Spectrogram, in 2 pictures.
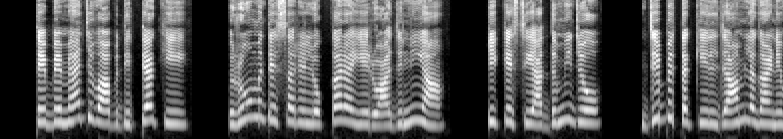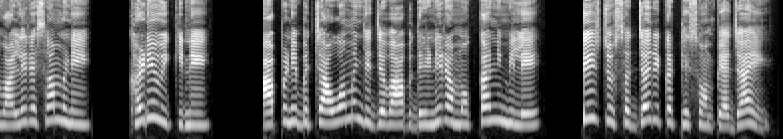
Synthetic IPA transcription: t̪eːbemɛ̃ːd͡ʒɐʋaːbd̪ɪt̪ejaki | ɾoːmd̪eːsaɾeloːkãɾajeɾaːd͡ʒnia | kikeːsiaːd̪mid͡ʒo | d͡ʒeːbet̪ɐkːiɪlzaːmlɐɡaːɽ̃eʋaːleɾesaːmɽ̃e | kʰɐɽeɦʊikɪne | aːpɽ̃ebɐt͡ʃaːuãmɐ̃nd͡ʒd͡ʒɐʋaːbd̪eːɽ̃eɾamɔːkanimɪle | t̪eːsd͡ʒosɐd͡ʒaɾekɐʈʰesɔ̃ːpjad͡ʒaːeː

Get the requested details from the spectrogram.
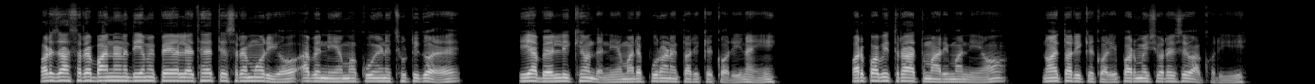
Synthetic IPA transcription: pɐɾd͡zaːsɾɛbaːnəɽ̃ɛ̃d̪iaːmɛ̃pɛːlɛt̪ʰɛt̪eːsɾɛmɔɾijɔʔa̰ːbɛnɪjəmakuɪɽ̃ɛt͡sʰʊʈiɡɔɛ | kiaːbɛlɪkʰiɔ̃ːnd̪ɛnɪjəmaɾɛpʊɾaɽ̃ɛt̪ɔɾiːkɛkɔɾinãːĩ | pɐɾpɐʋɪt̪ɾəaːt̪maɾimaːnɪjɔ | nɔɛt̪ɔɾiːkɛkɔɾipɐɾmeːʃwəɾais̬eːʋakɔɾii

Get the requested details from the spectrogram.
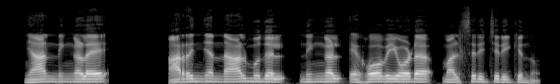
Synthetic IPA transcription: ɲaːnniŋːɐɭe̞ | ɐriɲːɐnaːɭmuðɐlniŋːɐɭje̞ɦo̞ːʋɐjo̞ːɽɨmɐlsɐɾit͡ɕːiɾikʲːunːu

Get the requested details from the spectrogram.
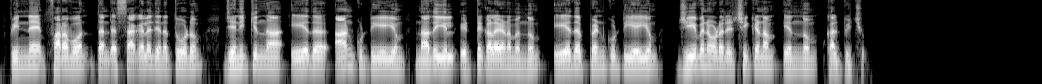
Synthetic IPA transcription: pinːe̞fɐrɐʋo̞ːnt̪ɐnde̞sɐɣɐlɐd͡ʑenɐt̪ːo̞ːɽum | d͡ʑe̞nikʲːunːɐe̞ːðɨaːɳkuʈːije̞ːjumnɐðɐjileʈːɨkɐɭɐjɐɳɐme̞nːume̞ːðɨpe̞ɳkuʈːije̞jum | d͡ʑiːʋɐno̞ːɽɨɾe̞ʈʂikʲːɐɳɐme̞nːumkɐlpit͡ɕːu̥

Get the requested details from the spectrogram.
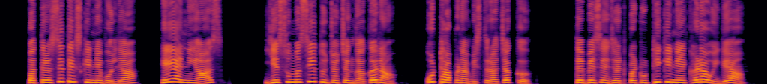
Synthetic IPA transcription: pɐt̪əɾəset̪eːskɪneboːlja | ɦeːɛːnɪjaːs | jiːsumɐsiːt̪ʊd͡ʒot͡ʃɐ̃ŋɡakɐɾã | ʊʈʰaːpɽ̃abɪst̪əɾat͡ʃɐk | t̪eːbesed͡ʒʱɐʈpəʈʊʈʰːikɪnekʰɐɽaɦʊiɡɐjaː

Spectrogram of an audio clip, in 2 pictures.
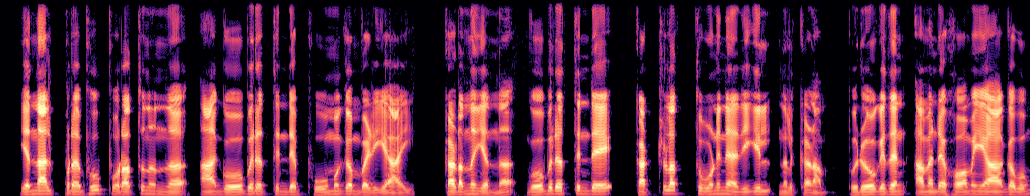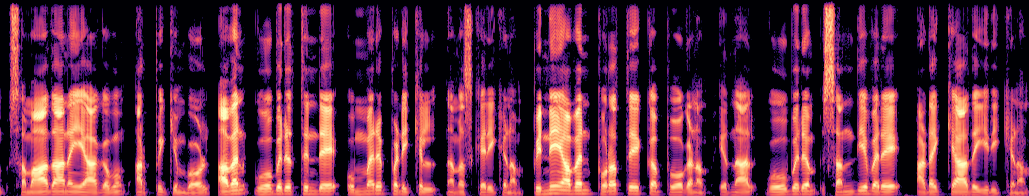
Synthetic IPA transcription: e̞nːaːlprɐbʱupurɐt̪ːɨninːɨaːɡo̞ːbuɾɐt̪ːinde̞bʱuːmuɣɐmʋɐɻijaːji | kɐɽɐnːuje̞nːɨɡo̞ːbiɾɐt̪ːinde̞ | kɐʈːɐɭɐt̪ːuːɳinɐɾiɣilnilkɐɳɐmpuɾo̞ːɡiðɐnɐʋɐnde̞ɦo̞ːmɐjaːɡɐʋumsɐmaːd̪ʱaːnɐjaːɡɐʋumɐrpikʲːumbo̞ːɭɐʋɐnɡo̞ːbiɾɐt̪ːinde̞umːɐɾɐpːɐɽikʲːɐlnɐmɐskɐɾikʲːɐɳɐmpinːe̞ɐʋɐnpurɐt̪ːe̞ːkːɐpo̞ːɣɐɳɐme̞nːaːlɡo̞ːbiɾɐmɕɐnd̪ʱjɐʋɐɾe̞ɐɽɐkʲːaːðejiɾikʲːɐɳɐm

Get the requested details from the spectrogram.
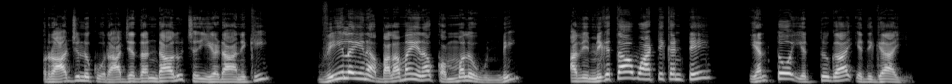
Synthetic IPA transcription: ɾaːd͡ʒulɐkuɾaːd͡ʒɐd̪ɐɳɖaːlut͡ʃɛjɐɽaːnik̬i | ʋiːlɐjnɐbɐlɐmɐjnɐkɔmːɐluuɳɖi | ɐʋimiɡɐt̪aːʋaːʈikɐɳʈe̞ː | ent̪o̞ːet̪ːuɡaːʔed̪iɡaːji

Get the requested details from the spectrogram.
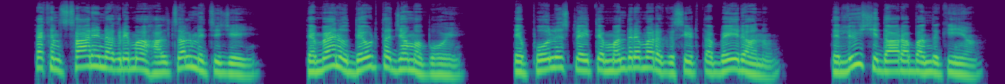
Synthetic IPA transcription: t̪ɛːkʰɐnsaːɾenɐɡɾemãɦɐlt͡ʃɐlmẽt͡ʃid͡ʒeːi | t̪emɛ̃ːnũd̪eːʊʈt̪ad͡ʒɐmãbʱoːe | t̪epoːlʊsleːit̪emɐ̃nd̪ɾemãːɾaɡɐsiːʈt̪abeːiɾaːnṵ | t̪elʊɪʃid̪aːɾabɐ̃nd̪kɪjãː

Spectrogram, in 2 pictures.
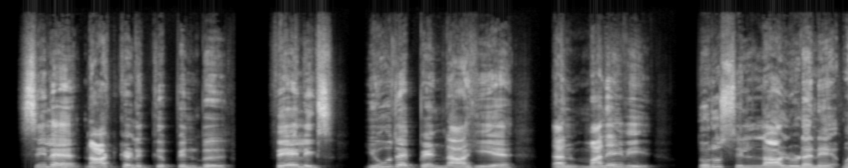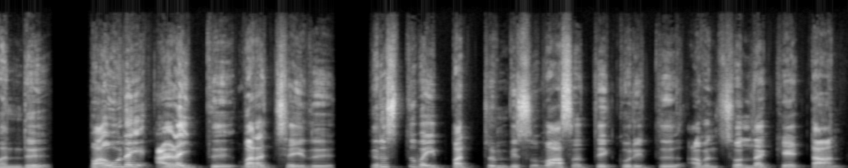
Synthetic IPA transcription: sɪlɐnaːʈ̚kɐɭɯkːɯpːɪnbɯ | feːlɪks | juːðɐpːɛɳːaːɣɪjɐ | t̪ɐnmɐnɐɪʋi | t̪ʊɾɯsɪlːaːɭɯɽɐneːʋɐnd̪ɯ | pɐʋɯlɐɪʔɐɻɐɪt̪ːɯʋɐɾɐt͡ʃːɛjðɯ | kɪɾɪst̪ɯʋɐɪpːɐʈrɯmʋɪsɯʋaːsɐt̪ːɐɪkːʊrɪt̪ːɯʔɐʋɐnsɔlːɐkːeːʈːa̰ːn

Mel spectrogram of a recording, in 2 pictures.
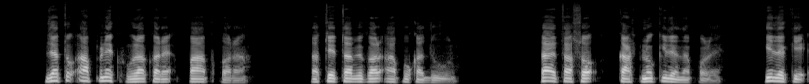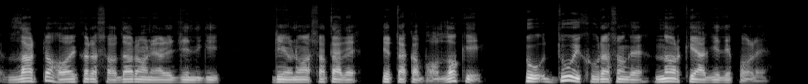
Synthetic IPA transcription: d͡zɛːt̪uʔaːpɽ̃ɛkʰuɾakɔɾɛpaːpkɔɾa | t̪at̪eːt̪abikɔɾʔaːpukad̪uːɾ | saːɛt̪asɔ | kaːʈɽ̃ɔkɪlɛnapɔɭɛ̰ | kɪlɛːkilaːʈɔɦɔikɔɾɛsɐd̪aɾɔɽ̃ɛaːɭid͡zɪ̃nd̪əɡi | ɖeːɽ̃ɔaːsat̪aːlɛ | eːt̪akabʱɔ̰lɔki | t̪ud̪uːikʰuɾasɐ̃ŋɡɛnɔɾkiaːɡid̪epɔ̰ɭɛ̰

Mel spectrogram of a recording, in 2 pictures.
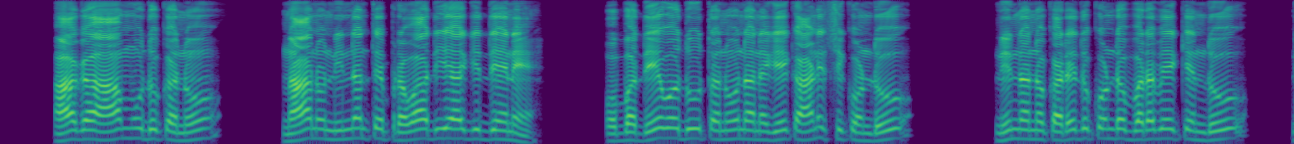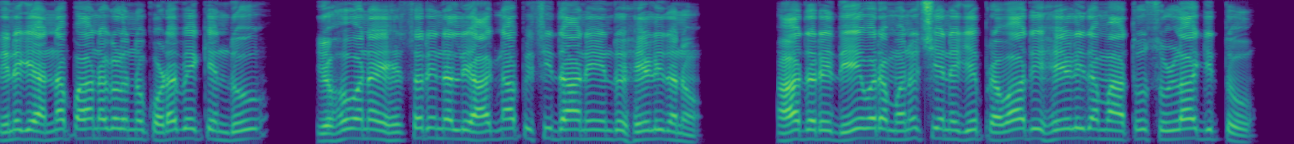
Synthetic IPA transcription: aːɡɐaːmulukɐnu | naːnuninːɐnt̪e̞pɾɐʋaːd̪ijaːɡid̪ːe̞ːne̞ | ɔbːɐd̪ɛːʋɐd̪uːt̪ɐnunɐnɐɡe̞kaːɳisik̬o̞ɳɖu | ninːɐnːukɐɾe̞d̪uko̞ɳɖubɐɾɐbeːkend̪u | ninɐɡe̞ɐnːɐpaːnɐɡɐɭɐnːukɔɽɐbeːke̞nd̪u | jɔɦɔːʋɐnɐɦɛsɐɾinɐlːiaːɡnaːpisid̪ːaːne̞ːnd̪uɦe̞ːɭid̪ɐnu | aːd̪ɐɾe̞d̪ɛːʋɐɾɐmɐnuʃjɐniɡe̞pɾɐʋaːd̪iɦe̞ːɭid̪ɐmaːt̪usuɭːaːɡit̪ːu

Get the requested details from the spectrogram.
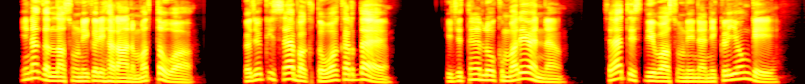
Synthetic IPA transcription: ɪnãɡɐlːãsʊɽ̃ikɐɾiɦɛɾaːnmɐt̪ɦoa̰ | kd͡ʒoːkisɛbɐkt̪ɦoakɐɾd̪aɛː | kid͡ʒɪt̪nẽloːkmɐɾeɦɐn | sɛt̪ɪsd̪iʋaːsʊɽ̃inɛ̃nɪkɭiɦõːŋɡeː

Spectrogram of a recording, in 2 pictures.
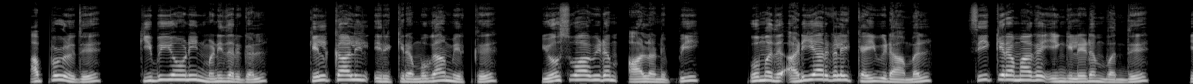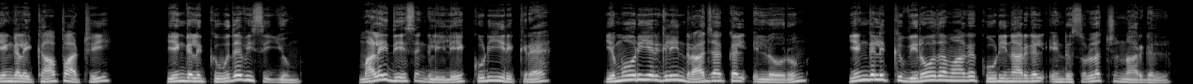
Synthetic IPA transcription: ɐpːɔɻɯðɯ | kɪbɪjoːnɪnmɐnɪðɐɾɣɐɭ | kɪlkaːlɪlɪɾɯkːɪrɐmʊɣaːmɪrkɯ | joːsɯʋaːʋɪɽɐmaːɭɐnɯpːi | ʊmɐðɯʔɐɽɪjaːɾɣɐɭɐɪkːɐɪʋɪɽaːmɐl | siːkɪɾɐmaːɣɐʔɛŋɡɪlɪɽɐmʋɐnd̪ɯ | ɛŋɡɐɭɐɪkːaːpaːʈri | ɛŋɡɐɭɯkːɯʊðɐʋisɛjːɯmː | ɐlɐɪd̪eːsɐŋɡɐɭɪleːkʊɽɪjɪɾɯkːɪrɐ | ɛmoːɾɪjɐɾɣɐɭɪnɾaːd͡ʒaːkːɐlɛlːoːɾɯm | ɛŋɡɐɭɯkːɯʋɪɾoːðɐmaːɣɐkuːɽɪnaːɾɣɐɭʔɛndrɯsɔlːɐt͡ʃːɔnːaːɾɣɐɭ

